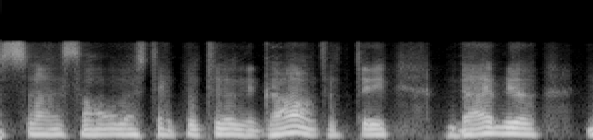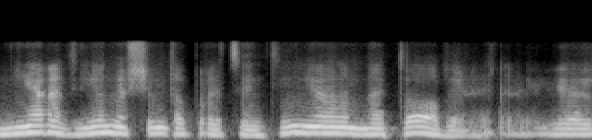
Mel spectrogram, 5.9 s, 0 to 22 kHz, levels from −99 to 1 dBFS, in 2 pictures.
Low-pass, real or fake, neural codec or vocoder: 7.2 kHz; fake; codec, 16 kHz, 1 kbps, FreqCodec, smaller model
